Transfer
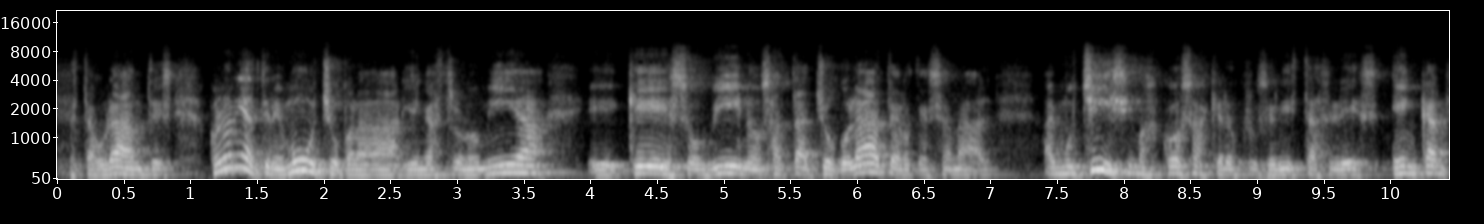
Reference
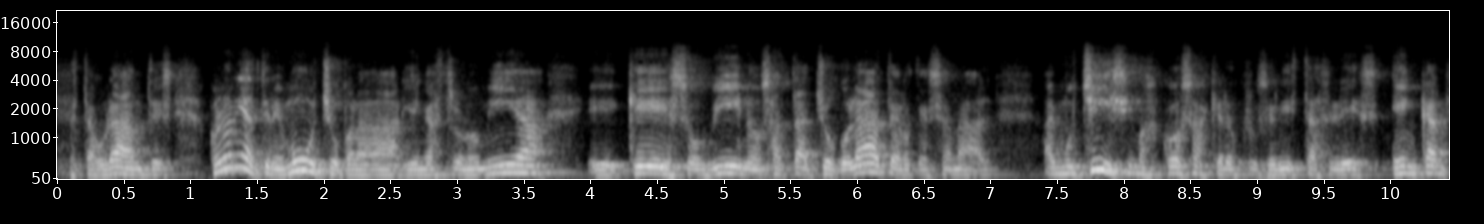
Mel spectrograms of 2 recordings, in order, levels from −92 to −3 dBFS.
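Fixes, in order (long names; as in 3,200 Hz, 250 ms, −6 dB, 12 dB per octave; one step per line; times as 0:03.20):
no processing needed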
